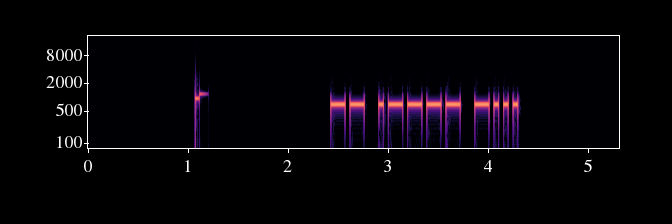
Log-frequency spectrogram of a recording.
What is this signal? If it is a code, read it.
Morse code, heard as a keyed tone, about 25 wpm, 700 Hz. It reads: M1B
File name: Three Letter-Number Combinations - 25wpm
